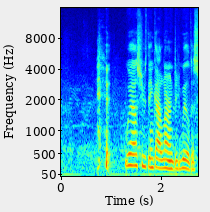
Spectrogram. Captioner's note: chuckles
